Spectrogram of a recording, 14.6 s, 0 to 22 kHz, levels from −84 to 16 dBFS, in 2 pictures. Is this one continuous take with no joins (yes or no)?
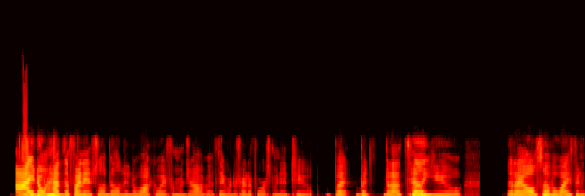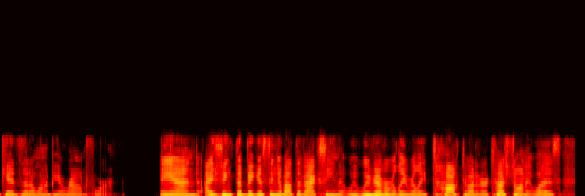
yes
